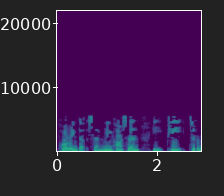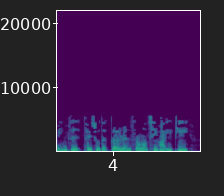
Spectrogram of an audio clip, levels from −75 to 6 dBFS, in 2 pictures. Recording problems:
garbled, watery; badly; nothing above 5.5 kHz
distortion; slight; 10% of the sound clipped

